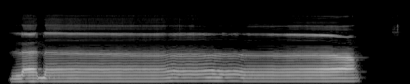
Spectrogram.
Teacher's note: তিন আলিফ টান এর নাম হচ্ছে মাদ্দে আরজি তিন আলিফ টান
